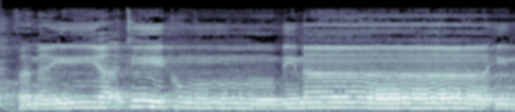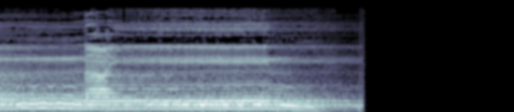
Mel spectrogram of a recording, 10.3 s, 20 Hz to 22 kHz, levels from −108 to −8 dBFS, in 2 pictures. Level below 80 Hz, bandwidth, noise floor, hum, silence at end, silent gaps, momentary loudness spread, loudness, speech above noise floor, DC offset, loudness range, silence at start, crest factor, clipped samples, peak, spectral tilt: -52 dBFS; 15.5 kHz; under -90 dBFS; none; 1.55 s; none; 7 LU; -16 LUFS; over 75 dB; under 0.1%; 6 LU; 0 s; 16 dB; under 0.1%; -2 dBFS; -6 dB/octave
